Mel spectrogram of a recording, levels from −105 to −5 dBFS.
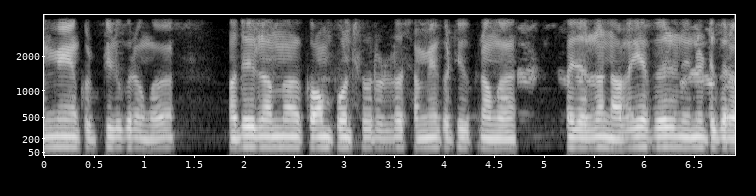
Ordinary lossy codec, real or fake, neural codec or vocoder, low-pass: none; real; none; 3.6 kHz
